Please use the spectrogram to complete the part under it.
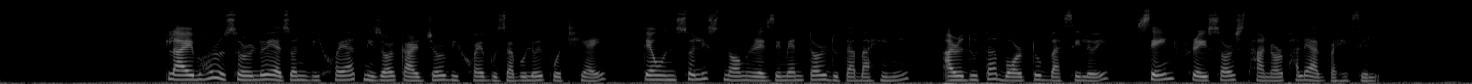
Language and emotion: Assamese, neutral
